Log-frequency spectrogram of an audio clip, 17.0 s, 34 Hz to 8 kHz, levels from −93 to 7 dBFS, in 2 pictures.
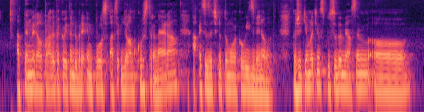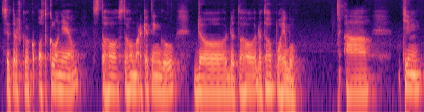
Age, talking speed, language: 20-39, 155 wpm, Czech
